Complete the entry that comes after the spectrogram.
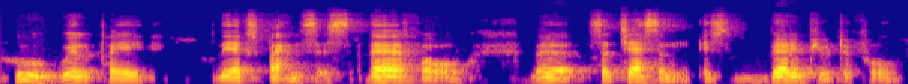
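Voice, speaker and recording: A man from Java, a native Javanese speaker with an Indonesian accent, giving an academic lecture in a formal, deliberate way and often addressing his audience directly. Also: lowish voice, poor audio. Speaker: guest lecturer, academic researcher. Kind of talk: academic lecture on research methods.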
